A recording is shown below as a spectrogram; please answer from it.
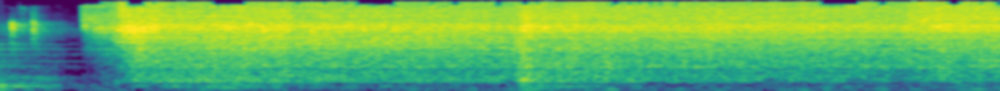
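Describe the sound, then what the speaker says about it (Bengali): Grated carrot hits hot oil with a couple of bay leaves for carrot halwa, setting off a sudden loud, steady sizzling hiss that holds evenly for several seconds without any talk. "গাজরটা এখন খুব ভালো করে ভেজে নেব"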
